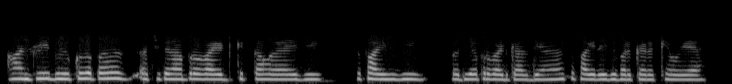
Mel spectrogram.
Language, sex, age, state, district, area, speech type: Punjabi, female, 18-30, Punjab, Mohali, rural, conversation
